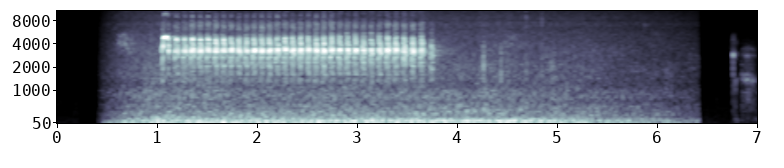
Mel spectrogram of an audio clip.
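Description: Hairy Woodpecker giving a shrill, rapid whinny trill of harsh notes that holds a flat pitch for nearly three seconds rather than dropping; faint background hiss.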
